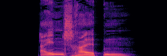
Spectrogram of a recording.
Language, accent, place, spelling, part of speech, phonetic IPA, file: German, Germany, Berlin, einschreiten, verb, [ˈʔaɪ̯nˌʃʁaɪ̯tn̩], De-einschreiten.ogg
- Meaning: to intervene, to interfere, to step in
